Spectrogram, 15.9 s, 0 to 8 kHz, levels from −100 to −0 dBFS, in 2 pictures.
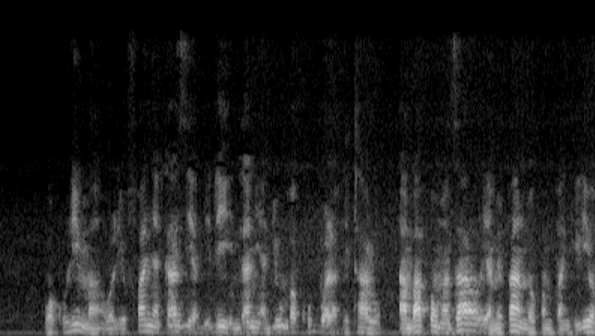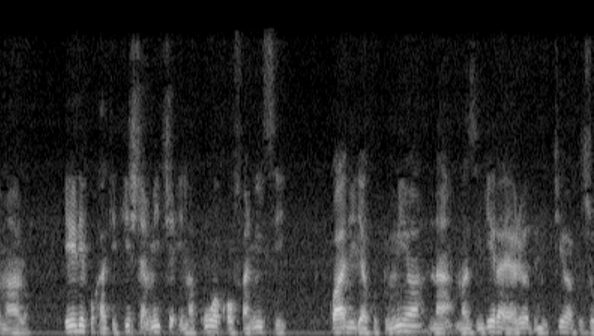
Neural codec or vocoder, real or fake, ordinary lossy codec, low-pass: vocoder, 44.1 kHz, 80 mel bands, Vocos; fake; AAC, 32 kbps; 7.2 kHz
